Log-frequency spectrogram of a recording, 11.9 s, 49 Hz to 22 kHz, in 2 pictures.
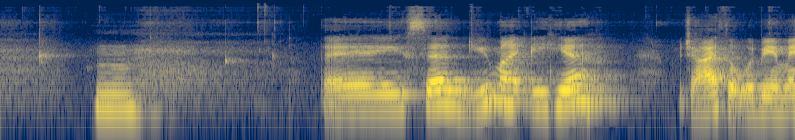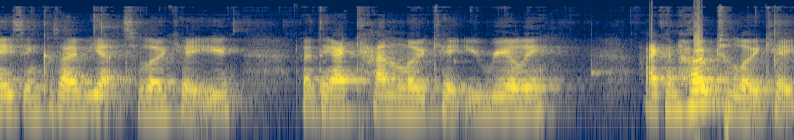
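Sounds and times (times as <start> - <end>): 
drips plinking with a short ringing tone in an enclosed space: 0.0 - 11.9
speech: 0.7 - 1.3, 2.4 - 10.2, 10.8 - 11.9.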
